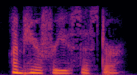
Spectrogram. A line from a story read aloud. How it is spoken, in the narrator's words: she whispers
